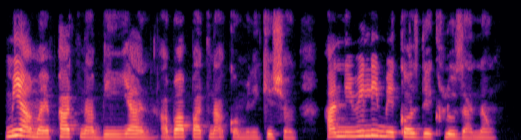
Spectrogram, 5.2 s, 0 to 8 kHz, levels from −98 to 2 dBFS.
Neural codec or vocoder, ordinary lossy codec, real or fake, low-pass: none; none; real; 7.2 kHz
